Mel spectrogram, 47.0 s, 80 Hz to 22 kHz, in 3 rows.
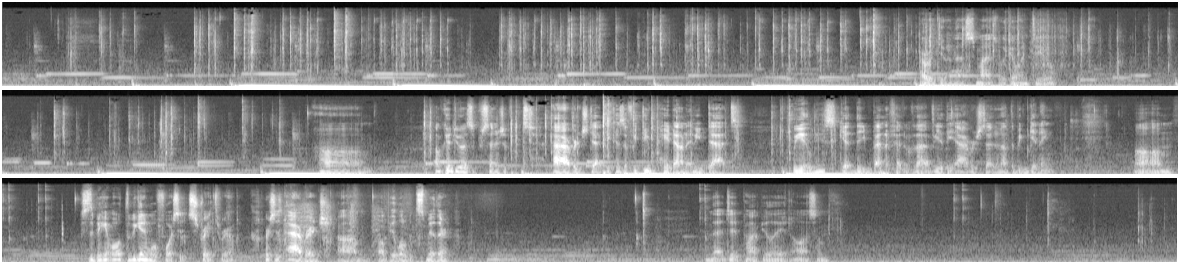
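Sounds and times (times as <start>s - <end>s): keyboard typing: 0.6s - 1.9s, 2.5s - 20.0s, 20.6s - 27.6s, 31.3s - 32.4s, 44.0s - 47.0s
music with deep bass line: 1.7s - 13.7s, 14.4s - 21.4s, 22.6s - 27.6s.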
